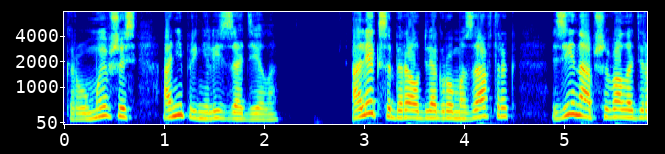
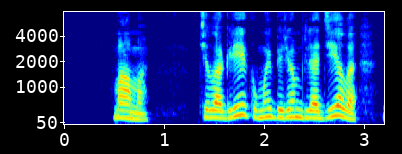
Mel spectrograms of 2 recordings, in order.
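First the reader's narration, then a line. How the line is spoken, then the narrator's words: Soft reply. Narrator (Russian): мягко ответила Зина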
